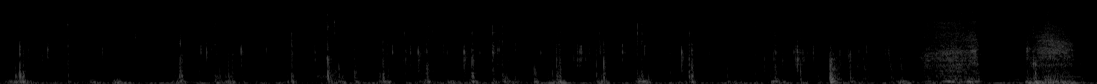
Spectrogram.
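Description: A solid yellow bar of soap is scratched and tapped with long nails, making a quick run of crisp clicks and scrapes over a low soft thud. Near the end come two longer, brighter hissing scrapes, and one hand rests on a mat.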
